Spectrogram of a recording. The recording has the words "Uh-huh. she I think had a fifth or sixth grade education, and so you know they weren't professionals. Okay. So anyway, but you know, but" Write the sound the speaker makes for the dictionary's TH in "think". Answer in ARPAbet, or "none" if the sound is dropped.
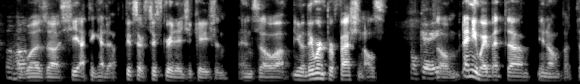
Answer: TH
